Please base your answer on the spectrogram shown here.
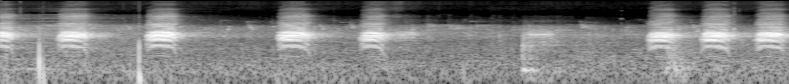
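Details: Repeated harsh caws of a crow in loose groups of two, separated by short pauses and a few sharp clicks, ending with a run of three rasping caws.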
